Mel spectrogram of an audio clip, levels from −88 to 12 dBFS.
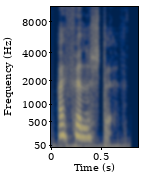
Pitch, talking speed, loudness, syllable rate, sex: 195 Hz, 205 wpm, -21 LUFS, 8.8 syllables/s, female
